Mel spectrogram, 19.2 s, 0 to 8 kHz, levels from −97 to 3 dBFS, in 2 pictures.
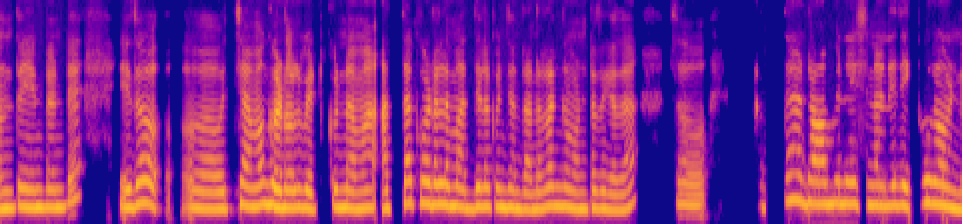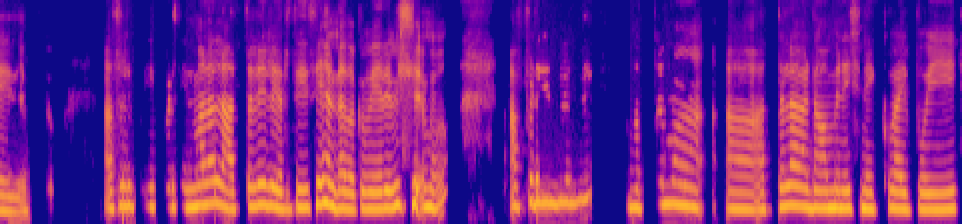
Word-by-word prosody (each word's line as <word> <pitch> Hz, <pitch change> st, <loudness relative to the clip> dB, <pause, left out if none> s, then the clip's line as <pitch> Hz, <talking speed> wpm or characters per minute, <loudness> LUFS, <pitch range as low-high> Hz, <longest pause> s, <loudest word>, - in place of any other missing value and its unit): వీళ్ళంతా 230 Hz, +3 st, +2 dB
ఏంటంటే 240 Hz, +4 st, +1 dB, 0.5 s
ఏదో 275 Hz, +5 st, +3 dB, 0.5 s
ఆహ్, 225 Hz, -2 st, 0 dB
వచ్చామా 250 Hz, +3 st, 0 dB
గొడవలు 235 Hz, 0 st, +6 dB
పెట్టుకున్నామా 235 Hz, +1 st, +1 dB, 0.2 s
అత్తా, 285 Hz, +6 st, -2 dB
కోడళ్ళ 280 Hz, -2 st, +3 dB
మధ్యలో 245 Hz, +2 st, +1 dB
కొంచెం 240 Hz, -1 st, +3 dB
రణరంగం 245 Hz, +3 st, +1 dB
ఉంటది 225 Hz, +1 st, 0 dB
గదా! 210 Hz, +4 st, -2 dB, 0.4 s
సో -, -, -5 dB, 0.8 s
అత్త 230 Hz, -, -16 dB, 0.3 s
డామినేషన్ 285 Hz, -1 st, +1 dB
అనేది 265 Hz, +1 st, 0 dB
ఎక్కువగా 290 Hz, +3 st, 0 dB
ఉండేది 195 Hz, -4 st, 0 dB
అప్పుడు. -, -, -28 dB, 0.6 s
అసలు 255 Hz, +3 st, -1 dB
ఇప్పుడు 250 Hz, +1 st, -12 dB
ఇప్పుడు 245 Hz, 0 st, -9 dB
సినిమాలల్లో 265 Hz, +3 st, +1 dB
అత్తలే 250 Hz, +5 st, -1 dB
లేరు. 225 Hz, -3 st, +1 dB
తీసేయండి. 250 Hz, +1 st, +3 dB
అదొక 215 Hz, +1 st, -1 dB
వేరే 225 Hz, +1 st, +3 dB
విషయము. 250 Hz, -2 st, +1 dB, 0.8 s
అప్పుడేంటంటే 300 Hz, +4 st, -3 dB, 0.5 s
మొత్తం 285 Hz, +5 st, -4 dB, 0.2 s
ఆహ్, 245 Hz, -3 st, 0 dB, 0.3 s
ఆహ్, 220 Hz, -1 st, -1 dB
అత్తల 250 Hz, +5 st, -2 dB, 0.3 s
డామినేషన్ 230 Hz, 0 st, +2 dB
ఎక్కువ 235 Hz, +2 st, -6 dB
అయిపోయి 215 Hz, 0 st, 0 dB
240 Hz, 120 wpm, -18 LUFS, 225-270 Hz, 0.8 s, గొడవలు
